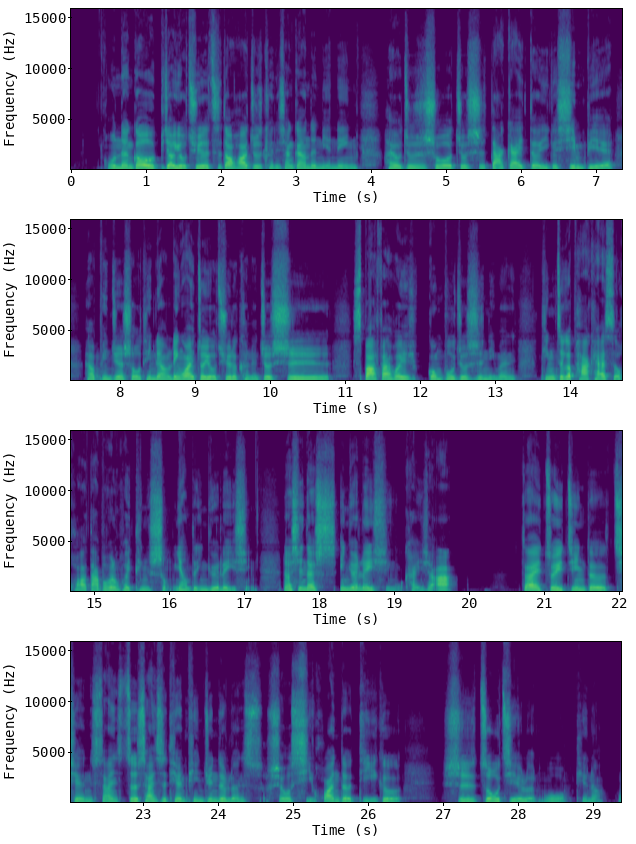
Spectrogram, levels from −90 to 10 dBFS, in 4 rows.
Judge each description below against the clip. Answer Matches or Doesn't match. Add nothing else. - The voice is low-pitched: Matches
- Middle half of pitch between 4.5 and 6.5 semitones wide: Matches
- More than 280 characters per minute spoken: Doesn't match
